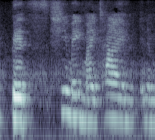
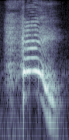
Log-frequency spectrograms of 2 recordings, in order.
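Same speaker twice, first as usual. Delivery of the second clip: sudden high shocked cry; alarmed cry; 13 semitones higher, 9 dB louder than usual. Real, not acted. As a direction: burst out in alarm. Panic on hearing the news.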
